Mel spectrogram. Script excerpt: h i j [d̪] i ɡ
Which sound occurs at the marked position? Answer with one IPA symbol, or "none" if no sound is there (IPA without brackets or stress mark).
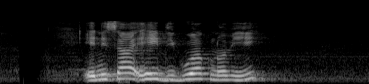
d̪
